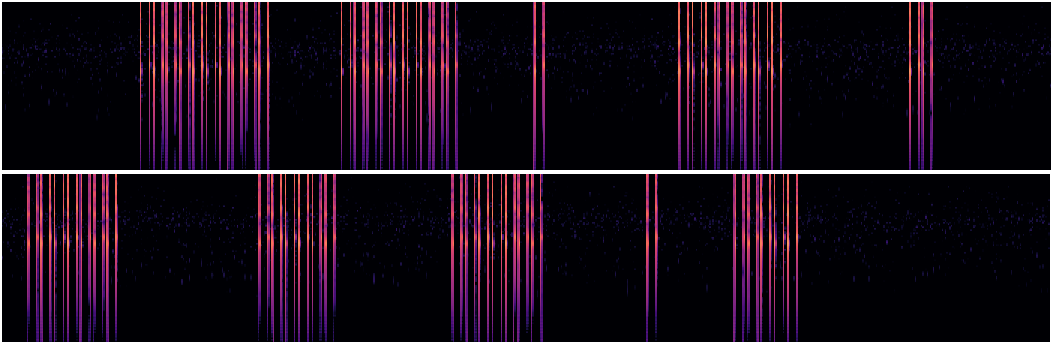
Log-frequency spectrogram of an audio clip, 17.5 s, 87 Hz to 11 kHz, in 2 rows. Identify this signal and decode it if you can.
Pulse dialling, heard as clicks on a phone line, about 9 pulses a second. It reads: 0 9 1 8 2 7 6 7 1 5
